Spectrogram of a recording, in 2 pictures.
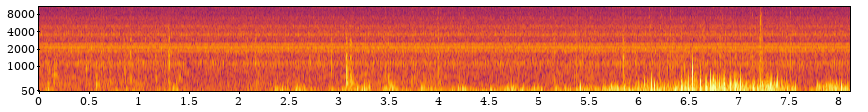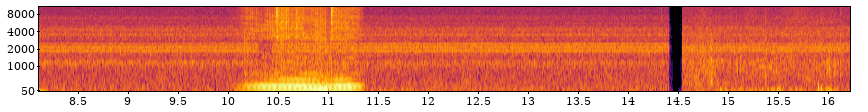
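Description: Wind rumbling on the microphone, swelling a few seconds in and dying away about eight seconds in. Then a low, steady hum sounds for just over a second.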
